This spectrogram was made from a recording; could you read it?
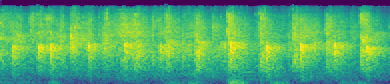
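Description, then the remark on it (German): A church audience applauds the children's service workers, a steady wash of many hands clapping with faint rhythmic pulses, moderately loud and continuous throughout, with no voices standing out. “Ansonsten gebt den Applaus dann weiter an die anderen.”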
